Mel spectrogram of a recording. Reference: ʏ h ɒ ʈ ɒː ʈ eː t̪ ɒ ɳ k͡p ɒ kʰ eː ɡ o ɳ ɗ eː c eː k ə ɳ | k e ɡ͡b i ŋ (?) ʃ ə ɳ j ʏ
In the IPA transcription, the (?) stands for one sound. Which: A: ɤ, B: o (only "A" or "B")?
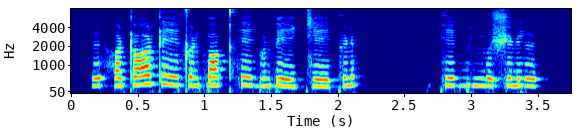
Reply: A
